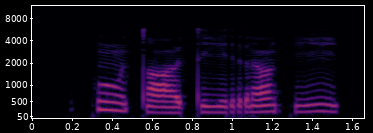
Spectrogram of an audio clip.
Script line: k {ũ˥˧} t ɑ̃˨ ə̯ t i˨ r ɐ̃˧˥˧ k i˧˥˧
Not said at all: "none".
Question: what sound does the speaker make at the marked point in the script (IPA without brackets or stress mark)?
ũ˥˧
